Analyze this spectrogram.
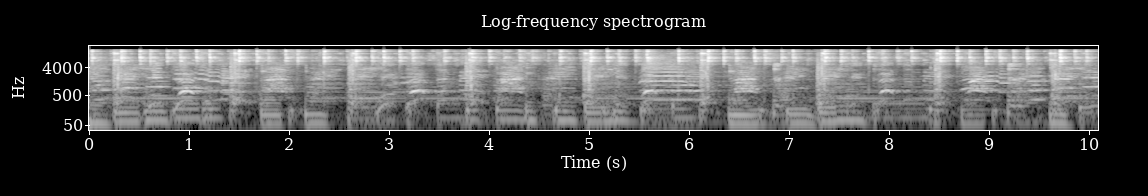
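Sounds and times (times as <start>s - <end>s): bass guitar line: 0.0s - 10.0s
gospel choir singing: 0.0s - 10.0s.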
